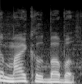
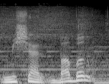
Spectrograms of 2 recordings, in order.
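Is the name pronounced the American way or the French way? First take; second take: American; French. First: The name is pronounced the American way. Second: The name is pronounced the French way. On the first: This is how Americans say it. "Amerikalıların dediğine göre de" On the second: This is how the French say it. "Fransızların dediğine göre"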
